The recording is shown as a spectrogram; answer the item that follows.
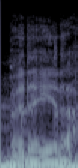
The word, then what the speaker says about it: Pereira: Yeah, Pereira.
